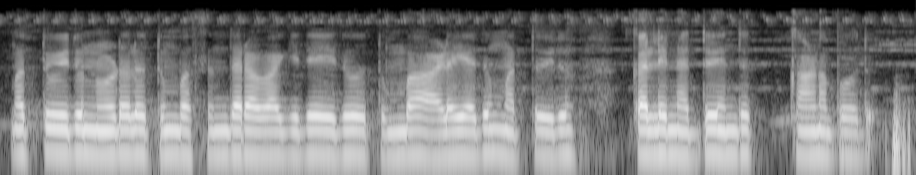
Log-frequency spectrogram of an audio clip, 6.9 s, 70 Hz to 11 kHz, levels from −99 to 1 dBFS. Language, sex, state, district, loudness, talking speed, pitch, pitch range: Kannada, male, Karnataka, Bellary, -17 LUFS, 120 wpm, 130 Hz, 125-130 Hz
